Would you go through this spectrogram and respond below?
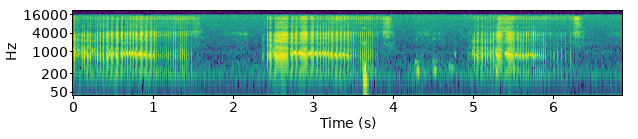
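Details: Snoring, recorded December 2011, with loud, rattling, buzzy snores on each breath and quieter pauses with small snuffles between them.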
